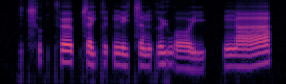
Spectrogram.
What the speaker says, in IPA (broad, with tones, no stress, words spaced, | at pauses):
t͡sʰʊ˥k̚t̪ʰœː˥p̚ sɐ˧jkɵ˧t̚ŋe˨j t͡sɐ˨mkɵ˧ɥ wɔː˨˩j | ŋaː˨˥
